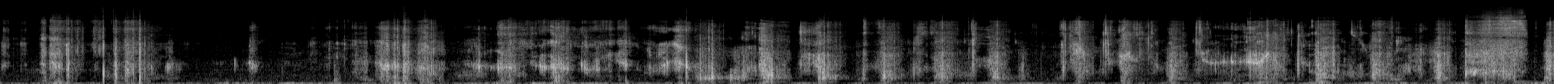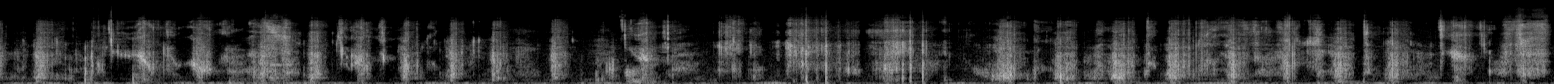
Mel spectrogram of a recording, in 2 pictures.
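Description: Close-miked mouth sounds of biting into and chewing a matcha-powder-dusted dessert: a dense, irregular run of small clicks and crackles.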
